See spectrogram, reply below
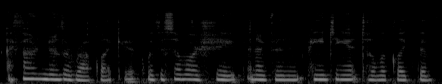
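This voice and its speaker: A woman voicing a gentle, caring teenage boy in a whispered role-play, speaking softly and reassuringly. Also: mid-range voice, level tone, a little fast, breathy edge. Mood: tender. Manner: soft, soothing, reassuring.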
